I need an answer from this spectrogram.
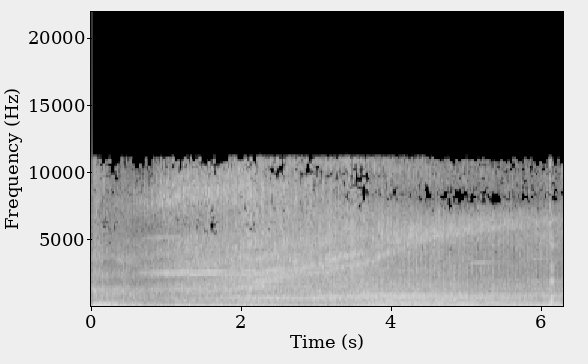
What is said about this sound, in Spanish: mira la lancha alejarse desde la cabina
